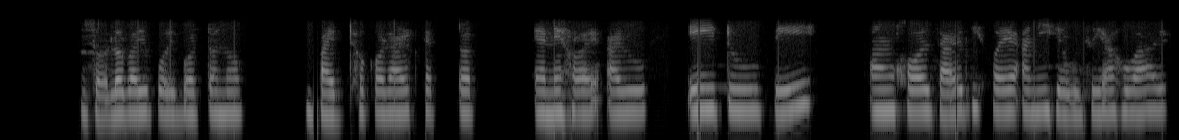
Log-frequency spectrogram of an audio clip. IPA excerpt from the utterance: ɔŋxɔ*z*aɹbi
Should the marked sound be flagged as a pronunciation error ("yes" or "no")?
no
